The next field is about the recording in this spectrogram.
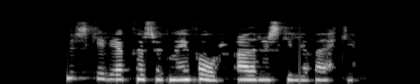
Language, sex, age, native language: Icelandic, female, 40-49, Icelandic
